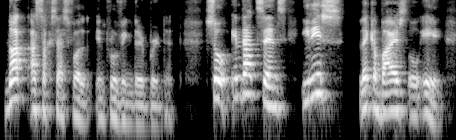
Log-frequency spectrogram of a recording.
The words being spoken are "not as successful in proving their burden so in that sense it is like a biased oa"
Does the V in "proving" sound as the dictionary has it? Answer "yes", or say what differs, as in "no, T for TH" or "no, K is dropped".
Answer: yes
